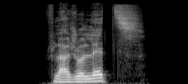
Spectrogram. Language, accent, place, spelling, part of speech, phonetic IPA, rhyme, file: German, Germany, Berlin, Flageoletts, noun, [flaʒoˈlɛt͡s], -ɛt͡s, De-Flageoletts.ogg
- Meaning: plural of Flageolett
